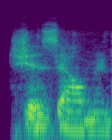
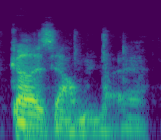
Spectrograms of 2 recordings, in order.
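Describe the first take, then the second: First: The first G is silent, not a hard G. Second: The first G is a hard G sound. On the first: The speaker calls it wrong. "I pronounced it with a silent G" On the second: The speaker calls it right. "hard G"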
